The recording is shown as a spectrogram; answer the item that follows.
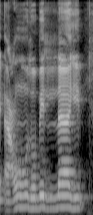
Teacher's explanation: अल्लाह के लाम को बारीक पढ़ेंगे, अऊज़ु बिल्लाहि ये गलत होगा, चूँकि अल्लाह के लाम से पहले ज़ेर है तो इसलिए इसको बारीक पढ़ेंगे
